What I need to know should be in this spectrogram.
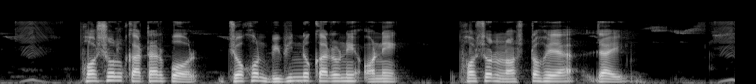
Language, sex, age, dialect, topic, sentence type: Bengali, male, 18-24, Rajbangshi, agriculture, statement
